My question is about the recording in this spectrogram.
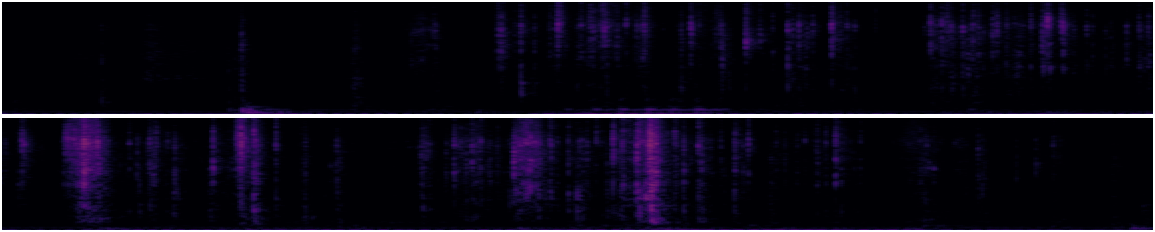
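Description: Foil wrapper of a Panini Certified football card pack being torn open and crinkled: a run of sharp crackles and rips, loudest about four and a half and nearly seven seconds in.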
